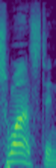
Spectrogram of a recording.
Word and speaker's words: Swanston: your Publishers exactly exactly Swan and it's pronounced Swanson correct Swanson yeah Swanson representing the BX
